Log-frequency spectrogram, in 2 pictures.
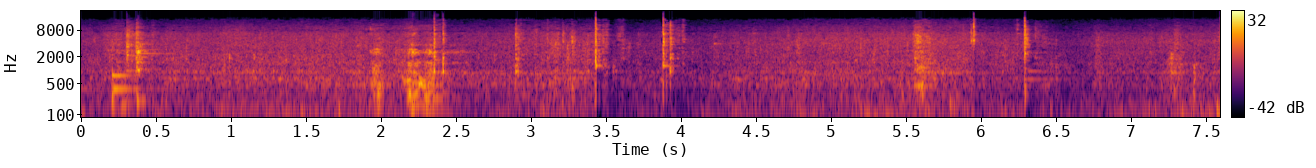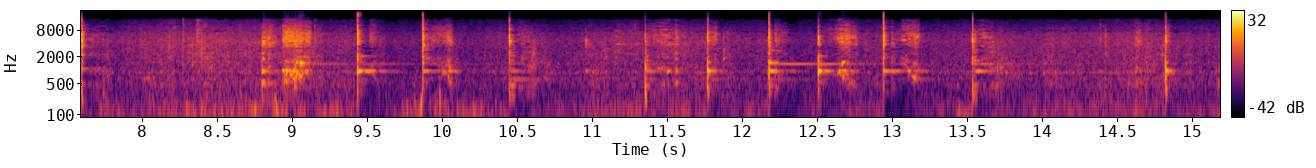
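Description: Minced fish stirring and frying with water spinach in a pan, a steady sizzle broken by repeated sharp scrapes and knocks of the spatula, close and fairly loud.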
